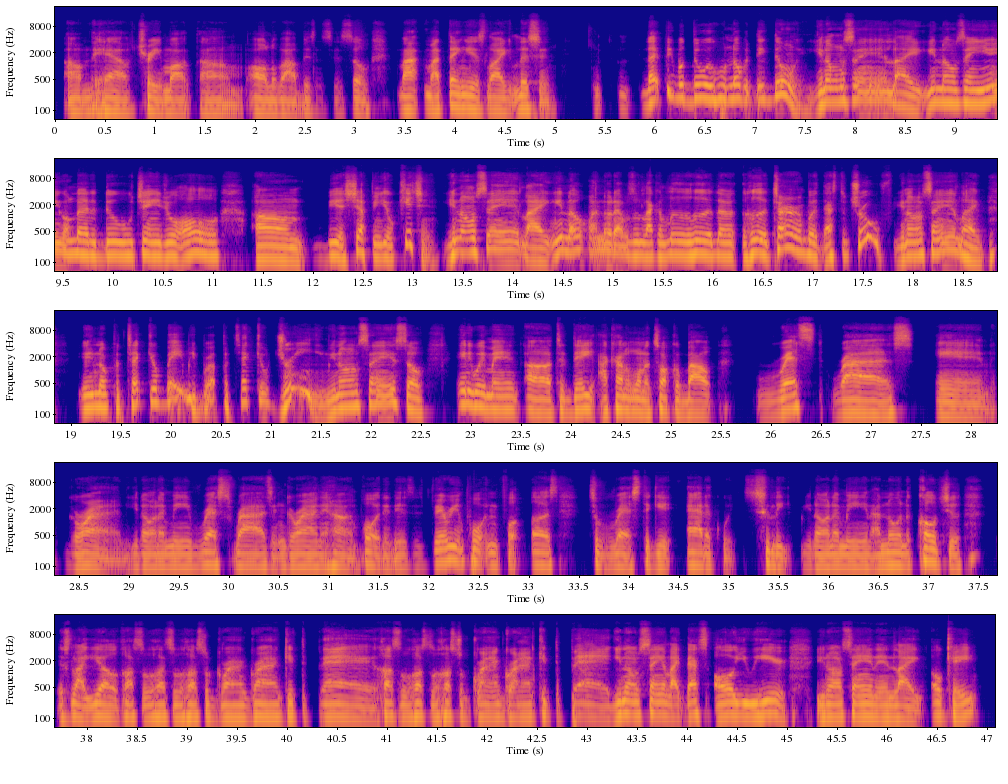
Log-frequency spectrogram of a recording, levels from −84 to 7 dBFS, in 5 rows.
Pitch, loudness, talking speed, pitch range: 110 Hz, -19 LUFS, 230 wpm, 95-135 Hz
